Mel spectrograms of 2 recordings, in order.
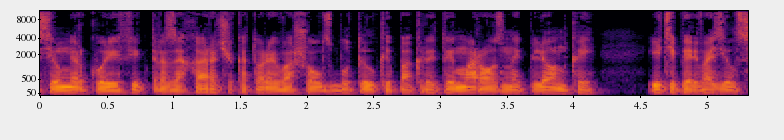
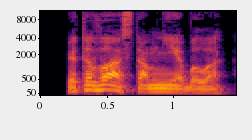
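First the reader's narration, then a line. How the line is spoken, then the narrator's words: Snapped back. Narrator (Russian): огрызнулась Софья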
